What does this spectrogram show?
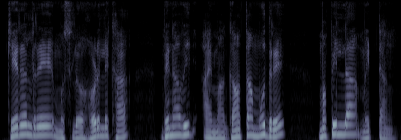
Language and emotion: Santali, neutral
